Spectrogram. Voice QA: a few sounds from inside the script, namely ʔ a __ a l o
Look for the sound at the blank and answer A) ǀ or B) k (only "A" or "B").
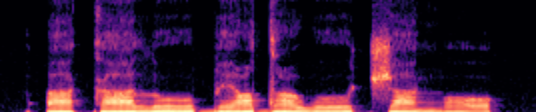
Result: B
